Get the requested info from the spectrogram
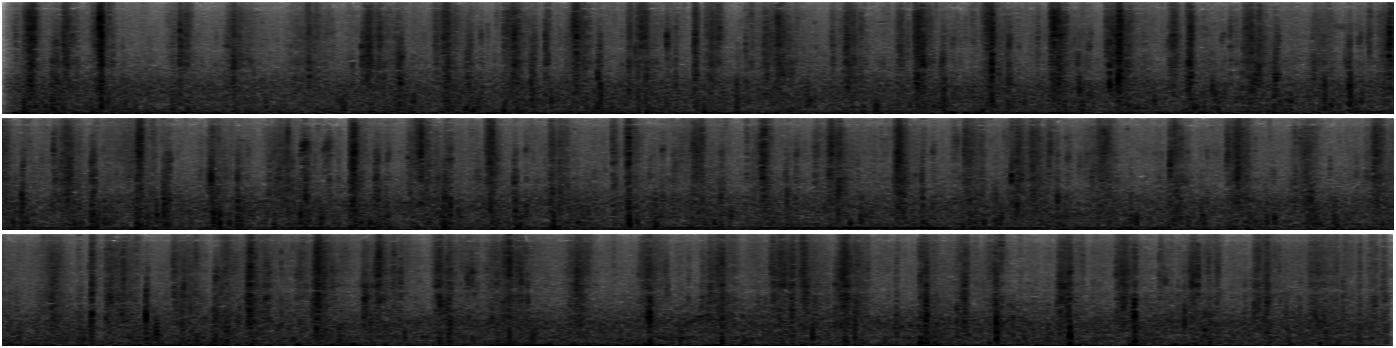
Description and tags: Footsteps, Light Mud, A
Raw audio of footsteps in some semi-watery mud, not nearly as squidgy or moist as the 'Footsteps, Muddy', but still partially squidgy.
An example of how you might credit is by putting this in the description/credits:
foot, footstep, footsteps, light, mud, muddy, squidgy, step, steps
